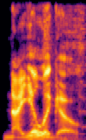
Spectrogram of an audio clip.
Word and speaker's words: Nihilego: Let's start with point number 1, or should I say UB number 1, Nihilego. And yes, that's how you pronounce it.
